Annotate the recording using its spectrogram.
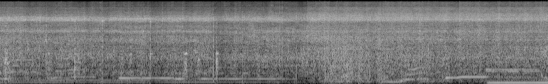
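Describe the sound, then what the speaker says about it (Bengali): Ground spice paste hisses and sizzles as it fries in hot oil in a kadai while cooking an egg dish, a loud, continuous close-up sizzle with steady hiss and no talk. "এবার সব বাটাগুলো কড়াইতে দিয়ে দেবো,"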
